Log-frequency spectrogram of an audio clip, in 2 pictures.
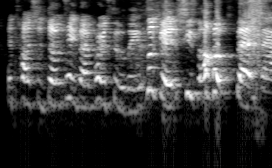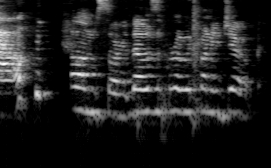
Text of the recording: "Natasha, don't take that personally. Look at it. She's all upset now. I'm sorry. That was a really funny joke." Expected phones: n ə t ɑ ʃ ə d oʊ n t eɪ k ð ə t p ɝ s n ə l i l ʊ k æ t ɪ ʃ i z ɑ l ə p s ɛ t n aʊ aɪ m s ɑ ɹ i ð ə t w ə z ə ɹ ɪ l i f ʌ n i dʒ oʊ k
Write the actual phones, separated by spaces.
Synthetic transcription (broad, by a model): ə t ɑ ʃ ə d oʊ n t eɪ k ð ə t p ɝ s ə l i l ʊ k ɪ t ʃ i z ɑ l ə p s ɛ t n aʊ aɪ m s ɑ ɹ i ð ə t w ə z ə ɹ ɪ l i f ʌ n i dʒ oʊ k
